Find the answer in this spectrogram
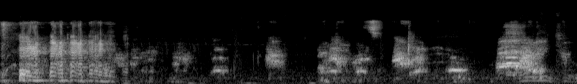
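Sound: dogs barking and whimpering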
